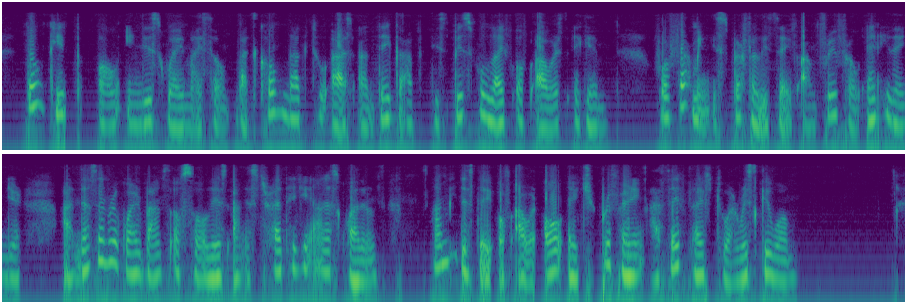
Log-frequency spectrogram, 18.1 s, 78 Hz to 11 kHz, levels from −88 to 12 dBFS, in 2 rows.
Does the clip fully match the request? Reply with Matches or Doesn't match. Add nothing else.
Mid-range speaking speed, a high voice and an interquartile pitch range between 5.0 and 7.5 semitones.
Matches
